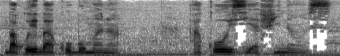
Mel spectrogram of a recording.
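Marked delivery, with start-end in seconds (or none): none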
